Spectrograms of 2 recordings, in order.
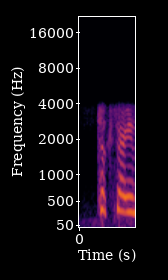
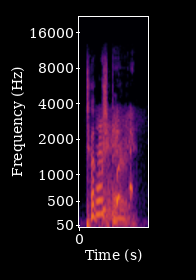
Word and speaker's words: Tewksbury: Tewksbury, Mass. – Tewksbury. Mm-hmm. There was some confusion of the exact pronunciation, and she got it exactly right. Mm-hmm. Tewksbury.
